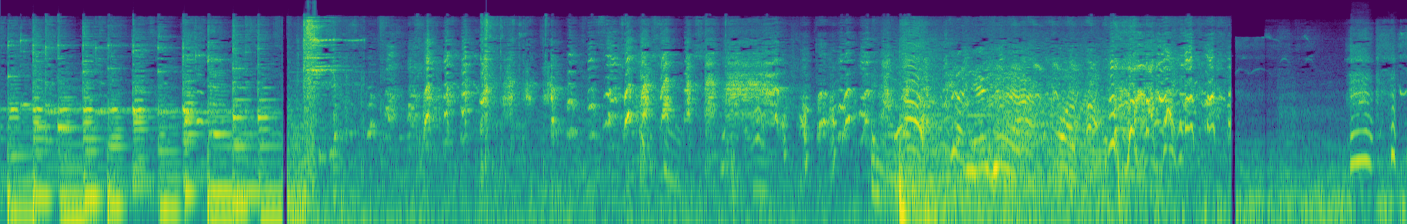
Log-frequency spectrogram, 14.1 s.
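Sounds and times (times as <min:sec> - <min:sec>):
woman giggling and squealing: 0:03.6 - 0:08.1, 0:13.5 - 0:14.0.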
